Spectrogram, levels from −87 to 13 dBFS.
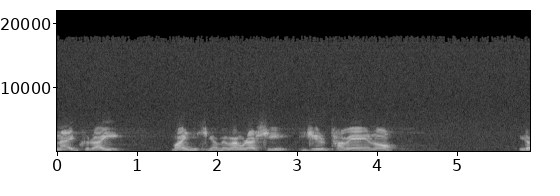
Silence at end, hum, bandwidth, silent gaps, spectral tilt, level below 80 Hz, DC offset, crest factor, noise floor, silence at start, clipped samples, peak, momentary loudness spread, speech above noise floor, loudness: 0 s; none; 18 kHz; none; -2.5 dB/octave; -62 dBFS; under 0.1%; 20 dB; -46 dBFS; 0 s; under 0.1%; -2 dBFS; 10 LU; 26 dB; -19 LUFS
